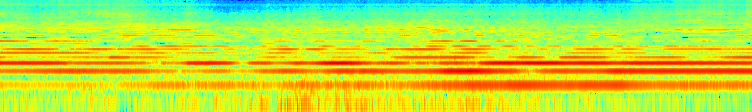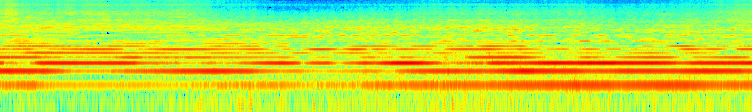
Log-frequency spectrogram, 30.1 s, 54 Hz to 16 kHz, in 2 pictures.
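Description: ACA Allertor-125 8/12 outdoor warning siren sounding a steady alert tone: a loud, unwavering chord that swells and fades as the rotating horn sweeps past. The motor is reverse-wired, so the chopper and rotator turn the wrong way.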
